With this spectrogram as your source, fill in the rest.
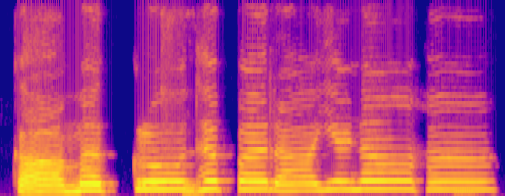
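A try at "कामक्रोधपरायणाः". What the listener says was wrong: ಅಲ್ಲಿ ನ ದೀರ್ಘ ಬರಬೇಕು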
